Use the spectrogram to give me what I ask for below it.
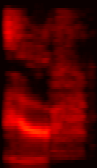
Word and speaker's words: Eyre: right you did man ey re it's pronounced like AI R and I've really messed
